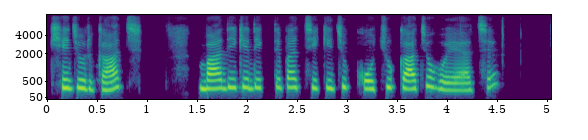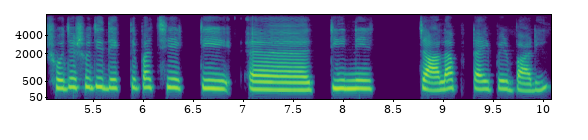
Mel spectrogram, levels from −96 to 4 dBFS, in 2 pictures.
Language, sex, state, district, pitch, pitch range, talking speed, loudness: Bengali, female, West Bengal, Dakshin Dinajpur, 270 Hz, 250-295 Hz, 130 wpm, -17 LUFS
